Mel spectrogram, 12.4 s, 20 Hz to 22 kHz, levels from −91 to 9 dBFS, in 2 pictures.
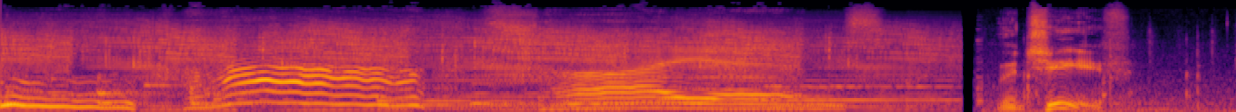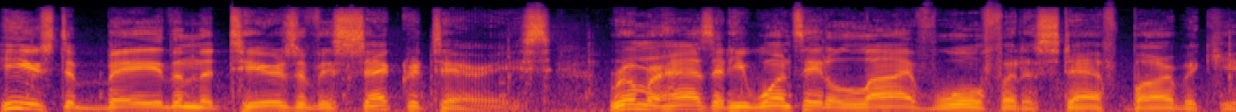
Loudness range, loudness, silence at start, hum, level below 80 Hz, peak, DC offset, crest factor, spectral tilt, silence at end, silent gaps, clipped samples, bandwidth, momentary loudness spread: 3 LU; -16 LUFS; 0 s; none; -46 dBFS; 0 dBFS; under 0.1%; 16 dB; -3.5 dB/octave; 0 s; 4.82-4.86 s; under 0.1%; 19 kHz; 9 LU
